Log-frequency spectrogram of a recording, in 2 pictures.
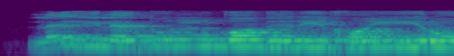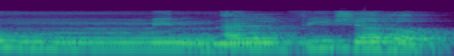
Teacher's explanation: لیلۃ القدر یا لین ہے، لام کو جلدی پڑھنا ہے، تاء کو القدر کی لام سے ملانا ہے، قاف پر دال ساکن پہ قلقلہ را باریک. خیر میں خا پر ہے اور یہ یا لین ہے، یا ساکن سے پہلے خا پر زبر آنے کی وجہ سے یا لین بنی ہے، را پر پڑھیں گے.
